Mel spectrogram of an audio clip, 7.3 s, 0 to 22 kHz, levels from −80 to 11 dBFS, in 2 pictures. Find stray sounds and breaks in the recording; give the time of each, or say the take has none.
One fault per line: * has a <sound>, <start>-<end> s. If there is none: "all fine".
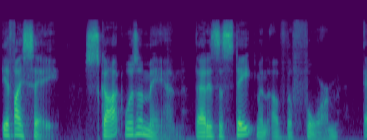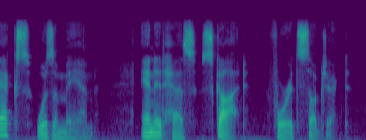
all fine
